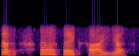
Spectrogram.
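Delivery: play-acted, very high, giggly, awkward, nervous voice. Retelling how she answered a man's compliments: imitating own awkward giggle. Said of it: "you'd awkwardly laugh, you know, you kinda giggle, you go".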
